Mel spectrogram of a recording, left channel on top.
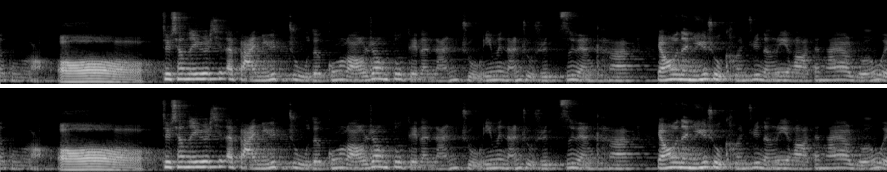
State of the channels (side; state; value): both; identical; correlation 1.00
